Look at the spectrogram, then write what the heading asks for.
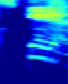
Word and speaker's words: SKKN: a makeup line called Skin let me see what it is skin let me show you peeps because everybody think I'm saying it wrong and I'm not oh it was both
